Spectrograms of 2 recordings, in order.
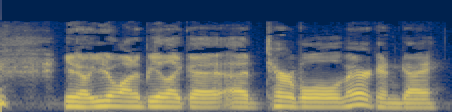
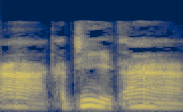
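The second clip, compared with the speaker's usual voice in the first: weaselly, weasel-like voice. Mocking how the Khajiit in the game all sound: weaselly Khajiit voice. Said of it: "the same kind of Weasley".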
